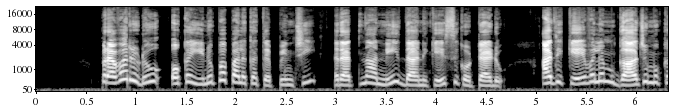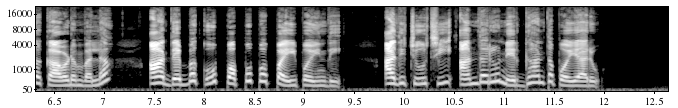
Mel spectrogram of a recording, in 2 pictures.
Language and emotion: Telugu, neutral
